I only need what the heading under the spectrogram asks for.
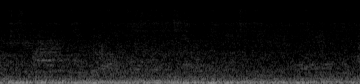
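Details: Steady low rumbling noise, like a vehicle interior, fills the recording with no animal sound.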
